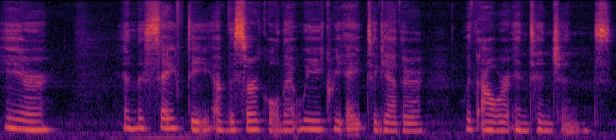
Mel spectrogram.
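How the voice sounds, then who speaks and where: A woman leading a guided yoga nidra meditation in a soft, soothing, hushed voice that often trails into a breathy whisper. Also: mid-range voice, fairly even intonation, takes it slowly.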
